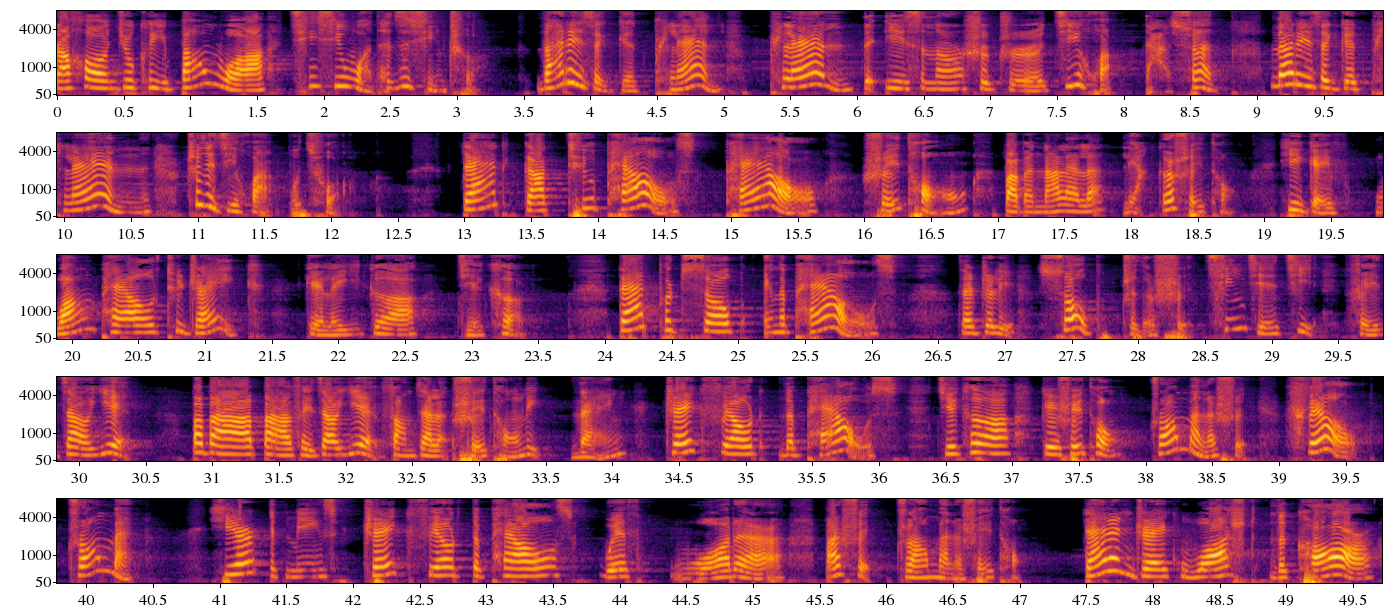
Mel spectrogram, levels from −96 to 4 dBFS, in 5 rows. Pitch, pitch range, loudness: 255 Hz, 220-295 Hz, -16 LUFS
